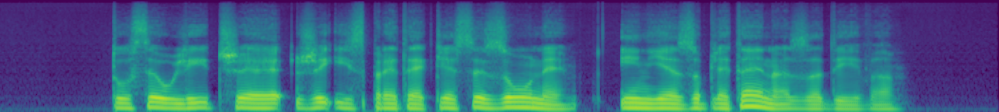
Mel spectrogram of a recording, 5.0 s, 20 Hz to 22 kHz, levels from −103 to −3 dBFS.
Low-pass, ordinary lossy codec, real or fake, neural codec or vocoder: 19.8 kHz; none; fake; autoencoder, 48 kHz, 32 numbers a frame, DAC-VAE, trained on Japanese speech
